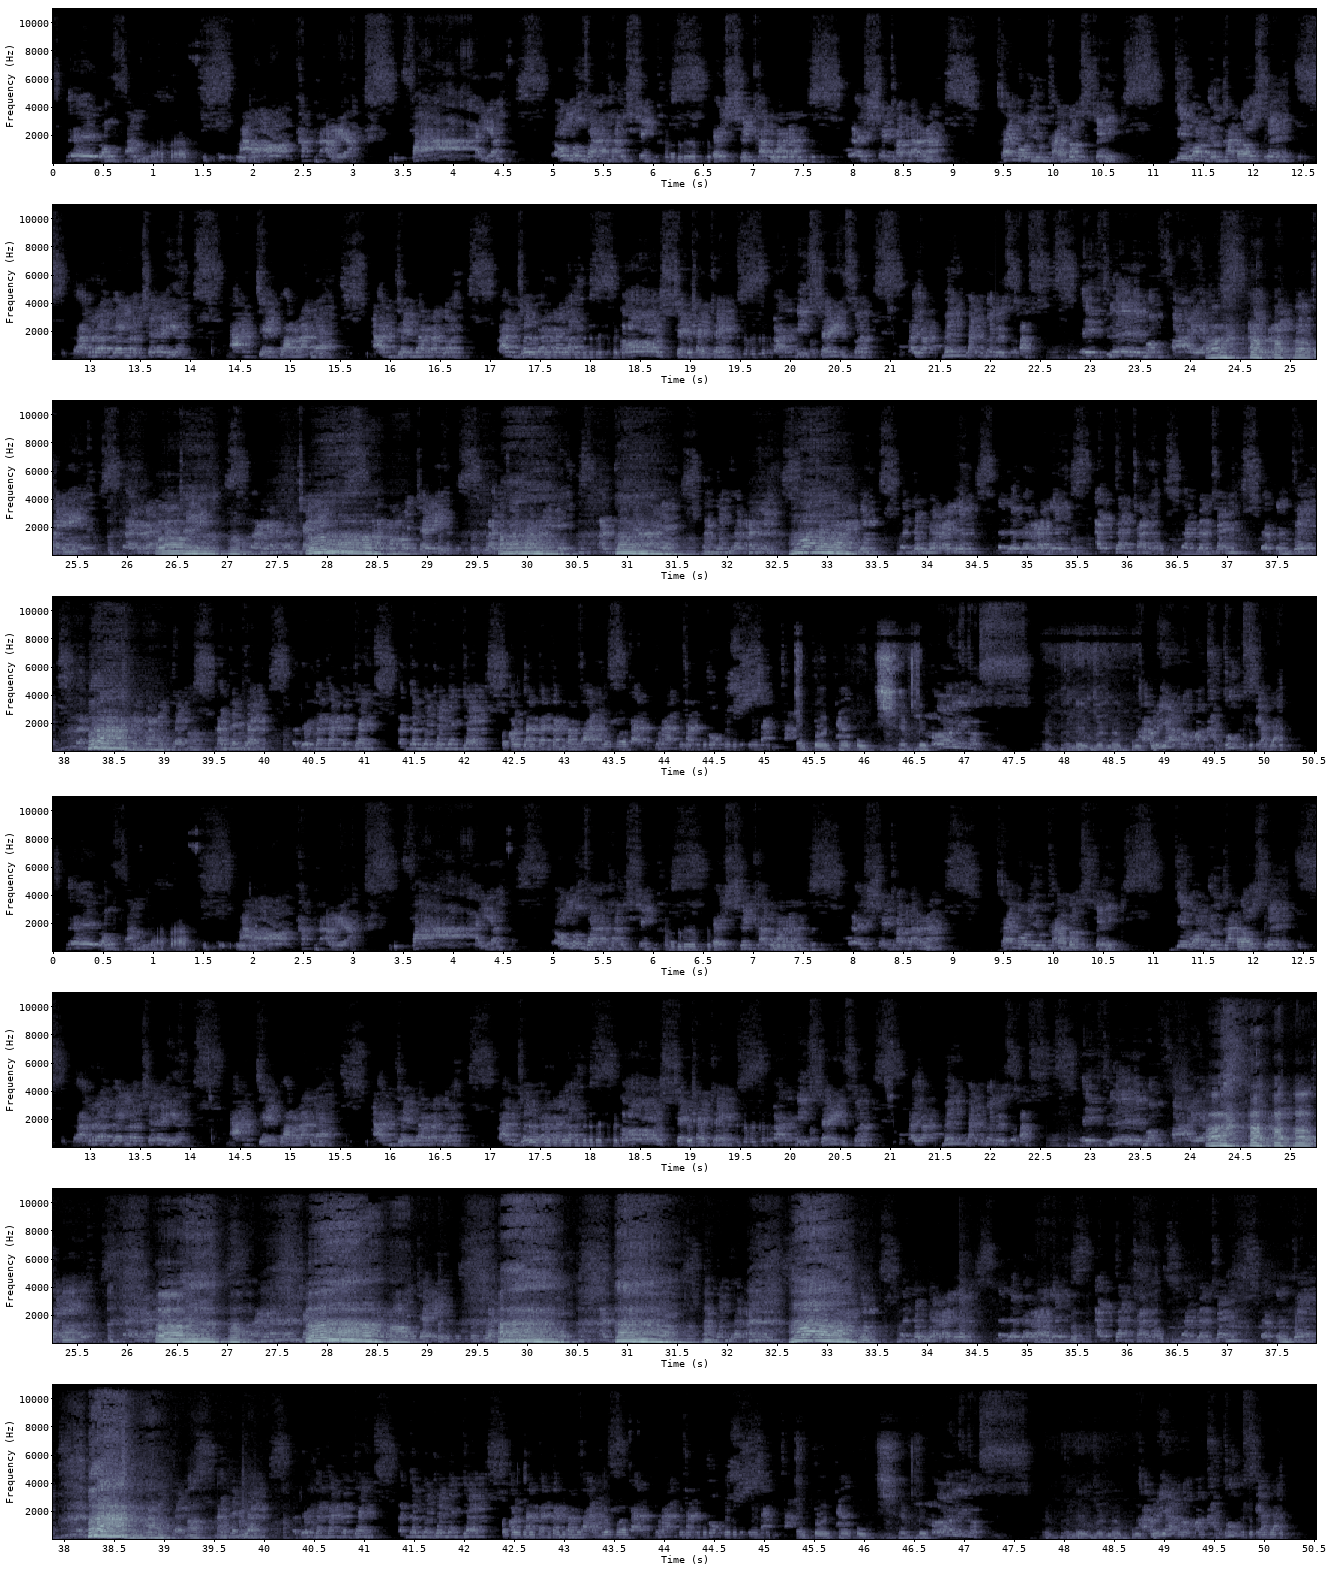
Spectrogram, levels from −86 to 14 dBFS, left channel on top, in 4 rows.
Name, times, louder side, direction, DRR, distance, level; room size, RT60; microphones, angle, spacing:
voice 1, 0.2-0.9 1.9-3.0 3.6-4.5 5.0-6.0 6.6-7.5 7.9-8.9 9.5-10.6 11.2-12.3 12.8-13.9 14.4-15.4 15.8-16.7 17.1-17.9 18.3-19.4 19.8-20.8 21.2-22.4 22.9-24.2 24.6-25.6 26.0-26.9 27.2-28.1 28.4-29.2 29.6-30.4 30.7-31.5 31.8-32.5 32.8-33.5 33.7-35.4 35.7-36.3 36.5-37.1 37.3-39.2 39.5-40.0 40.4-41.1 41.3-43.4 43.7-44.5 45.0-45.3 45.7-45.8 46.7-47.1 48.7-50.2, left 3 dB, 15° left, 0.7 m, -38 dB
voice 2, 1.0-1.4 1.6-2.1 6.1-6.7 7.2-7.4 10.0-10.6 11.8-12.2 17.4-18.1 19.0-19.2 19.5-19.9 20.2-20.3 20.9-21.0 22.2-22.3 26.6-26.7 28.3-28.5 28.7-30.5 34.3-34.4 36.3-36.4 42.5-43.7 44.1-44.3 44.6-45.1 49.1-49.2 49.7-50.2, right 2 dB, 30° right, 1.2 m, -42 dB
sound 1, 24.2-29.2 29.5-31.9 32.2-33.8 34.0-34.1 34.3-34.4 35.1-35.5 36.5-37.1 37.5-39.9, right 4 dB, 70° right, 0.6 m, -28 dB
voice 3, 45.3-46.6 47.8-48.8, left 6 dB, 60° left, 0.7 m, -38 dB
11.5 x 6.7 x 6.0 m
head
